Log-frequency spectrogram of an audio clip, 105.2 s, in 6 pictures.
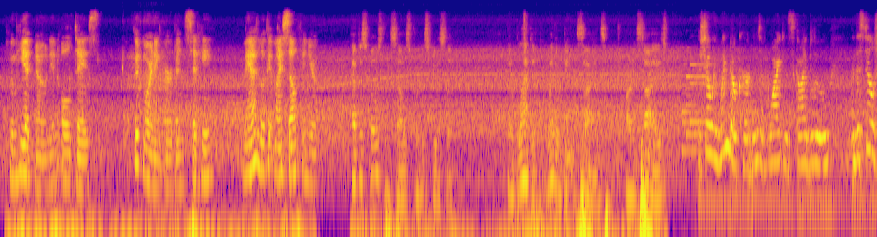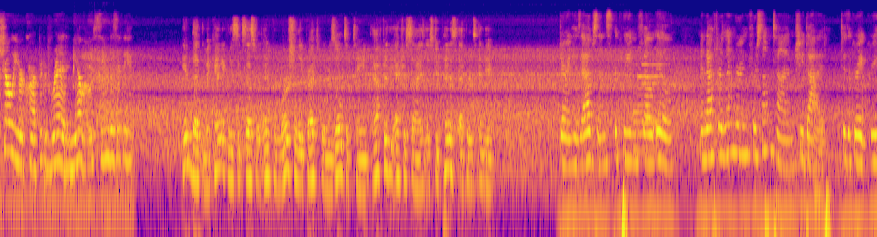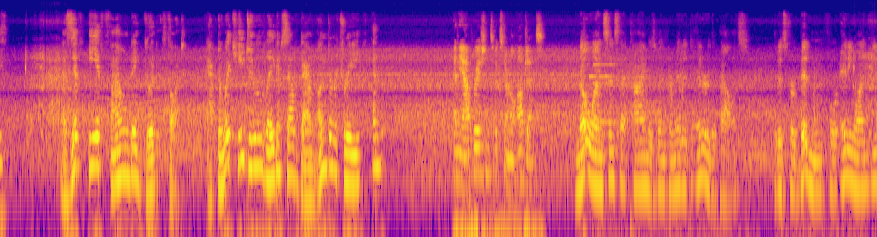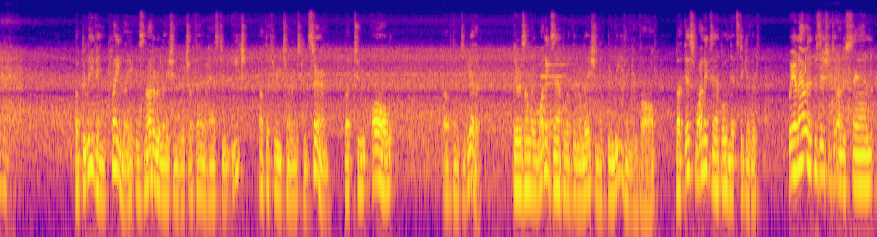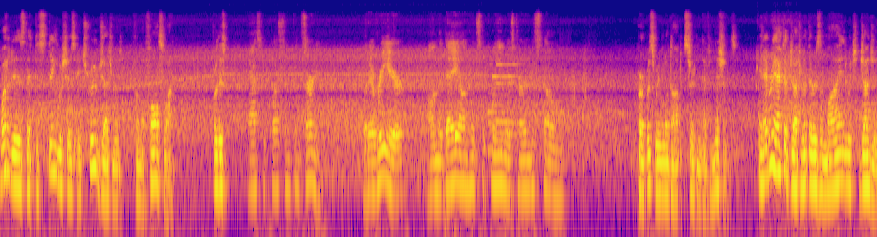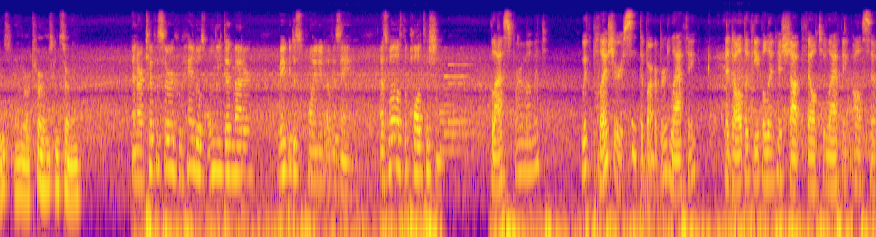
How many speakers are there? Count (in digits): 9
